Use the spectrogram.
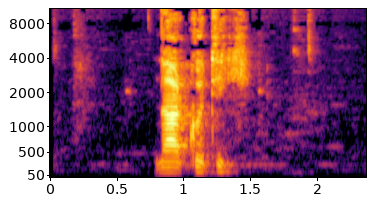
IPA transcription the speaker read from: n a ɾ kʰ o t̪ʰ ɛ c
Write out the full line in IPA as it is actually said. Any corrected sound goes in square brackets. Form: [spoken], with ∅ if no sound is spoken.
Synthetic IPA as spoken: n a ɾ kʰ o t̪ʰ [i] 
